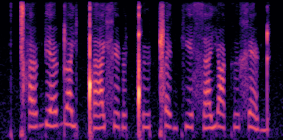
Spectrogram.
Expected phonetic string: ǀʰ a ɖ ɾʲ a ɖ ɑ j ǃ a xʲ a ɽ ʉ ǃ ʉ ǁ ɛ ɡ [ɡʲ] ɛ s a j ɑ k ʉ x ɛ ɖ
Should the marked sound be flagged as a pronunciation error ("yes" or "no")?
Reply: yes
